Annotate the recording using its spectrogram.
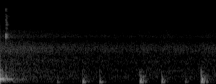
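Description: Faint, soft taps and knocks of a pen on a tablet screen while a word is handwritten, several short light thuds from about a second in, over a low steady hiss.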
